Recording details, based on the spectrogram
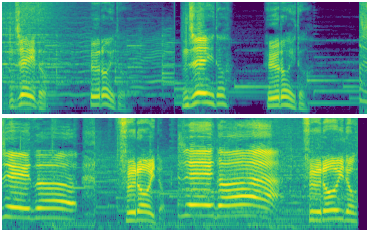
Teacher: Jade's and Floyd's names sound like they end in o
